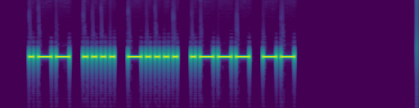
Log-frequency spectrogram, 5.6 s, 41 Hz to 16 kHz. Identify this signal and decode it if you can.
Morse code, heard as a keyed tone, about 20 wpm, 700 Hz. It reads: WH6JM
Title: Speed Racing - USA Call Signs 17wpm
